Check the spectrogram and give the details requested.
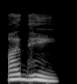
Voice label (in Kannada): "ಅಧಿ", Kannada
